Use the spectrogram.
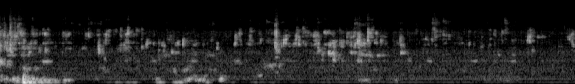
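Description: A drinking-water bottle fills from a tap at home, a trickling, gurgling pour with uneven splashes and drips, close and fairly loud, opening with a sharper knock before the steady run of water.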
